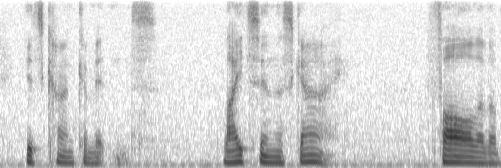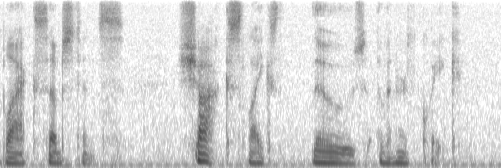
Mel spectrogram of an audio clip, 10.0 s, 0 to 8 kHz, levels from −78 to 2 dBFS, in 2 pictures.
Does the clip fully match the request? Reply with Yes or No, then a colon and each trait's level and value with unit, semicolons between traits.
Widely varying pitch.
No: average, 2.9 semitones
